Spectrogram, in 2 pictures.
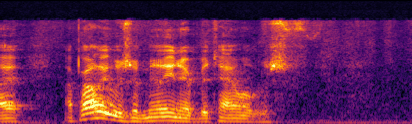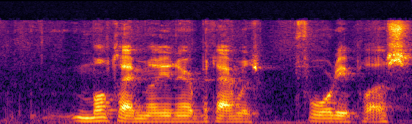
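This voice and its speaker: A man in a Midwestern US accent, fairly low in pitch, dark and mellow in tone, with ordinary pitch variation and audible room echo. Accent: US Midwest. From Ohio. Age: 80s+. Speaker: war veteran. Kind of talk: oral history interview. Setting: at home. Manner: halting.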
